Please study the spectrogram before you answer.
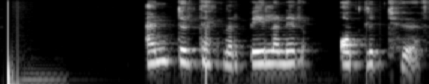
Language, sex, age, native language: Icelandic, female, 30-39, Icelandic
